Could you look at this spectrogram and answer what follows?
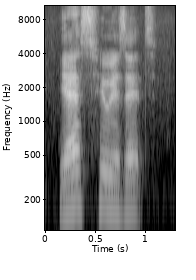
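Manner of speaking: very posh, high-pitched upper-class woman's voice. Someone knocks on a door and a woman answers, very posh female voice. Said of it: "you hear a very posh voice, female".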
